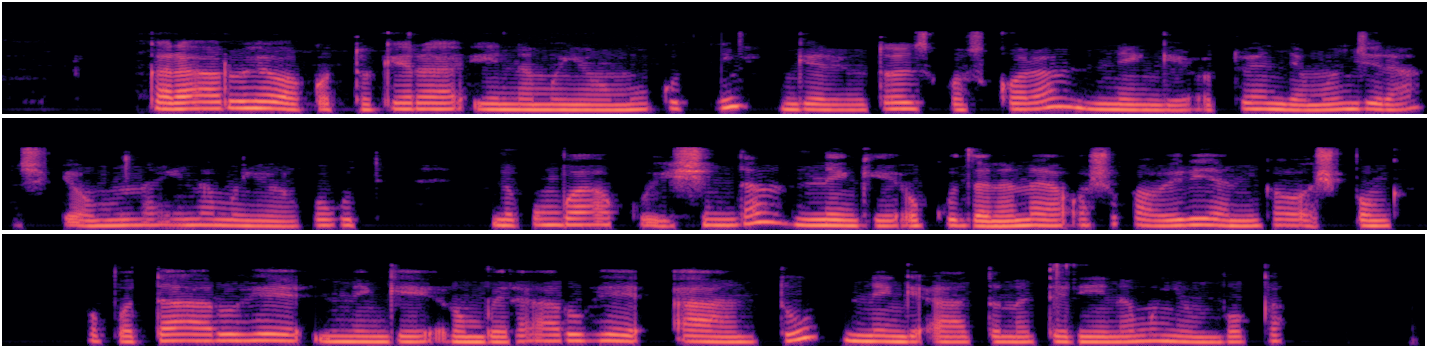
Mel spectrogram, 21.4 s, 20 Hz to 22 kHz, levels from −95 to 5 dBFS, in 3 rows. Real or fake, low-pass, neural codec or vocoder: real; 7.2 kHz; none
